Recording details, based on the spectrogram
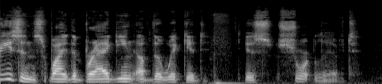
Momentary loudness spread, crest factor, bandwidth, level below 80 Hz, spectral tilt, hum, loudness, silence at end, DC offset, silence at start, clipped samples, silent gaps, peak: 17 LU; 20 dB; 15.5 kHz; -46 dBFS; -3.5 dB/octave; none; -20 LUFS; 0.25 s; under 0.1%; 0 s; under 0.1%; none; -2 dBFS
